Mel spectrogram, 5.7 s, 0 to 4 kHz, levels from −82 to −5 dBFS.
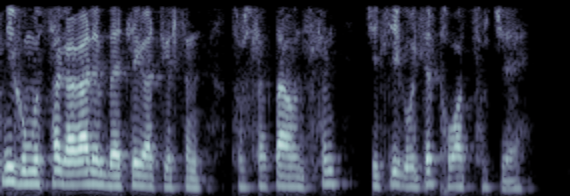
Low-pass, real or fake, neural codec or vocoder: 3.6 kHz; real; none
